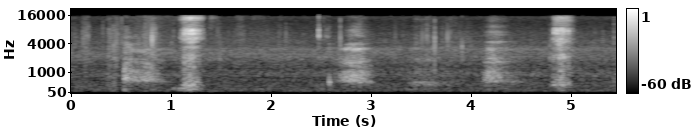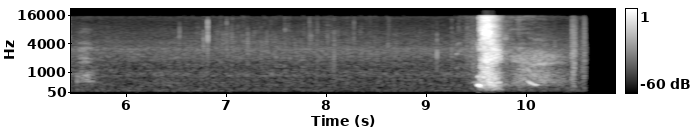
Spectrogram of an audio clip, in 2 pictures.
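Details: Person with a cold sneezing 20+ times, with sniffles, some stifled and rapid sneezes: several soft sniffles and stifled sneezes, then one loud full sneeze near the end.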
